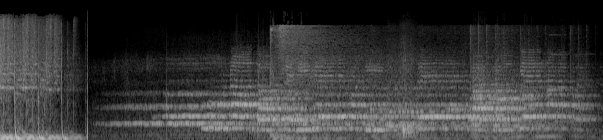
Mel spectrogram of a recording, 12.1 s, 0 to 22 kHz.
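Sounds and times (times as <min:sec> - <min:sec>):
choir singing sustained chords: 0:01.8 - 0:12.0.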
